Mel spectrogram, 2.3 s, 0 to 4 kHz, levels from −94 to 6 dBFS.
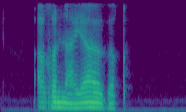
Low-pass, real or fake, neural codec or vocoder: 3.6 kHz; fake; codec, 16 kHz in and 24 kHz out, 2.2 kbps, FireRedTTS-2 codec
